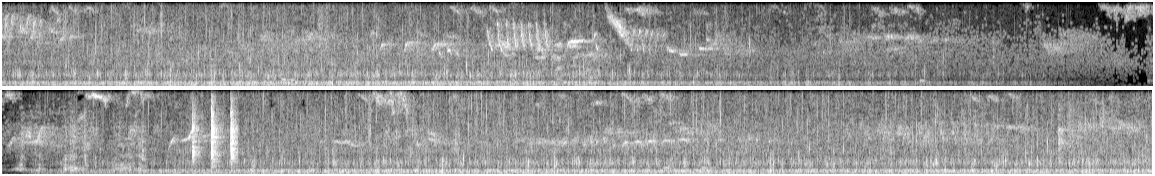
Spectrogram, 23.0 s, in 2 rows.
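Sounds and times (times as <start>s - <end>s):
rice boiling and bubbling: 0.0s - 23.0s
metal spoon knocking pot: 11.7s - 14.0s.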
